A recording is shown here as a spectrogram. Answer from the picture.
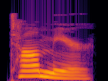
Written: tamir

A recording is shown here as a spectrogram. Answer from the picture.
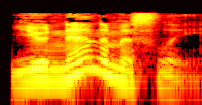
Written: unanimously

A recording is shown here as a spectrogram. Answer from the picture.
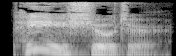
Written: peashooter

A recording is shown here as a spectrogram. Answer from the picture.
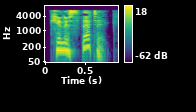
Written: kinesthetic

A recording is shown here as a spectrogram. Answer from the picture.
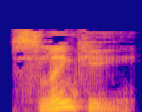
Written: slinky

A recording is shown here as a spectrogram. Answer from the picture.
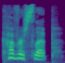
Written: coverslip

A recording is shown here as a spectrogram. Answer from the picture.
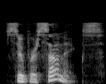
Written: supersonics

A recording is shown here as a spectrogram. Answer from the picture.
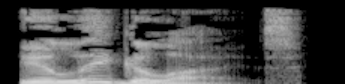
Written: illegalize

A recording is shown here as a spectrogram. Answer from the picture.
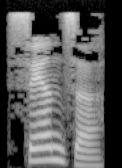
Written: sansa

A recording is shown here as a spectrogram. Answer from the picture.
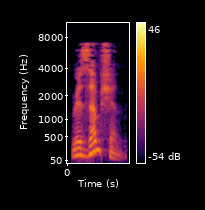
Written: resumption

